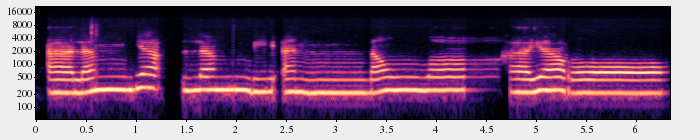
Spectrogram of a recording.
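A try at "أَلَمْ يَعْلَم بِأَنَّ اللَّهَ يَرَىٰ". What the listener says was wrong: Kurang dengung sedikit mim ketemu baknya.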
